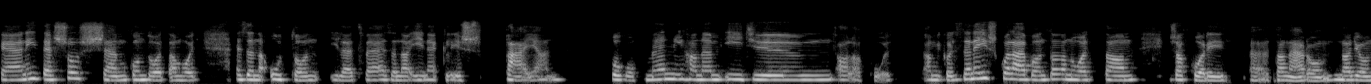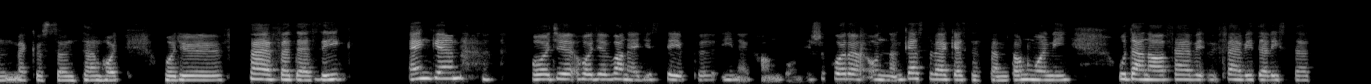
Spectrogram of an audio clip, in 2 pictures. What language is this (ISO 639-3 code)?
hun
